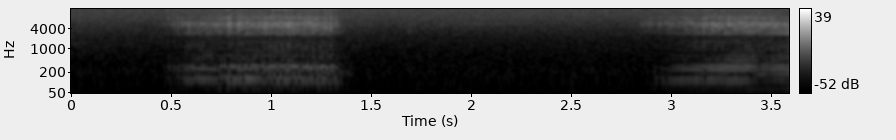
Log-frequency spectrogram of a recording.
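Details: A six-month-old black Labrador Retriever, male, snores in two loud, low, droning breaths about two seconds apart, each a steady buzzing rumble with a hissy upper edge, quiet between.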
